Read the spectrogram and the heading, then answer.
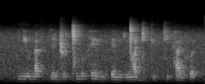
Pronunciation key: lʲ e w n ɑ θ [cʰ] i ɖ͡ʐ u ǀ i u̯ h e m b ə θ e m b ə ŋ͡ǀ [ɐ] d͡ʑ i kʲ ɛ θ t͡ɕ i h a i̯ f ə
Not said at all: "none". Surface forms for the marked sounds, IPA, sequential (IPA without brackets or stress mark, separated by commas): k, ɑ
